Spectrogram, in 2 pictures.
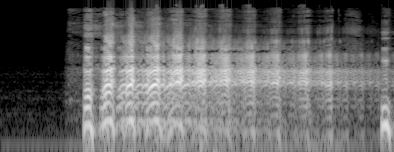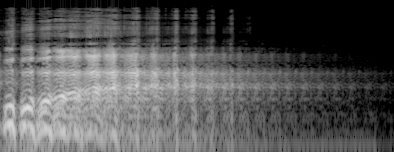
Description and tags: Varying Maniacal Laughter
